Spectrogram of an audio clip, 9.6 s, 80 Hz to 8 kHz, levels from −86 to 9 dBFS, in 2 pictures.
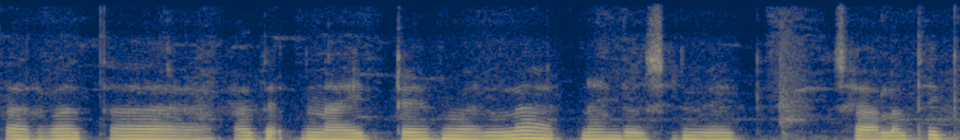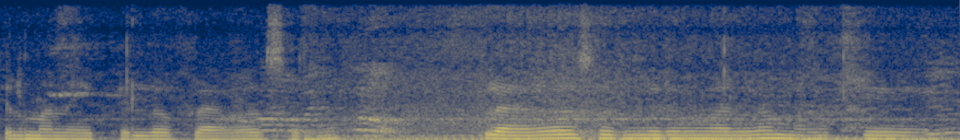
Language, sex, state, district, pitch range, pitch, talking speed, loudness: Telugu, female, Andhra Pradesh, Srikakulam, 175-190 Hz, 180 Hz, 130 wpm, -18 LUFS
